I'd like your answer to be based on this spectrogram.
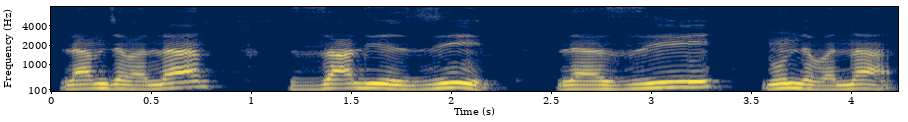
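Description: A man's voice: fairly high pitch, fairly even intonation, unhurried. A man with a slightly strained throat teaching Quran reading, spelling out Arabic syllables one by one and drawing out the recited words.

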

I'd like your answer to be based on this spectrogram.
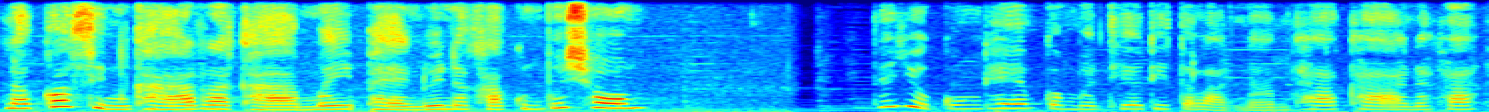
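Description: Lively high-voiced woman vlogger. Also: moderate pace, faint music behind. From Ratchaburi, Thailand. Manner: polite, friendly, often addresses viewers directly. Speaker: travel vlogger. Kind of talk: travel vlog narration to viewers.

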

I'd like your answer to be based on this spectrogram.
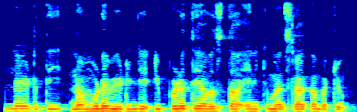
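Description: Anxious young woman student, voiced by a narrator, hesitant, pleading, slightly raised pitch. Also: monotone, quick pace, mellow, close to an everyday voice.

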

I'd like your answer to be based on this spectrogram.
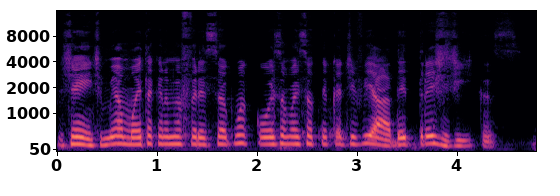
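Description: A man's voice: high voice, fairly even intonation, fairly quick, creaky, warm tone. Chatty man hosting a fan page. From Brazil. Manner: chatty, playful, addresses viewers as gente. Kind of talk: casual celebrity gossip commentary.

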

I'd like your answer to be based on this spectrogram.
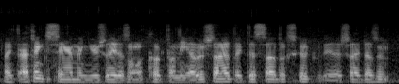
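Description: Speaking rapid-fire in a medium-pitched, gravelly voice that is pushed and bright with little pitch movement, this gaming tutorial host offers casual commentary. He rambles step by step with some hedging. The rough recording has faint background noise and slightly robotic processing.

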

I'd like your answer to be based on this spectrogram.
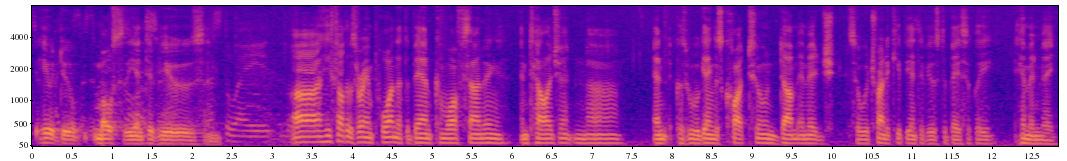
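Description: A man with a very deep voice recalls the past in a plain, laconic way. He is matter-of-fact and sparing with his words. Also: fairly even intonation, brisk. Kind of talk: interview recollection.

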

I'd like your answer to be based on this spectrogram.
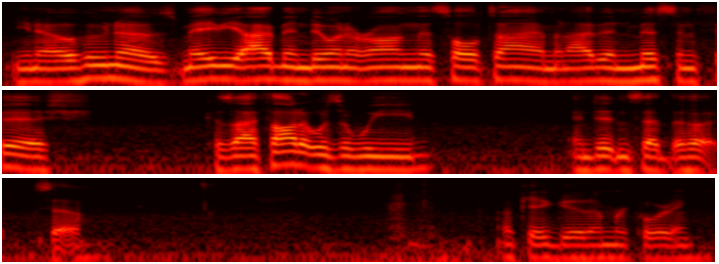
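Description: A man's voice: mid-range voice, flat delivery, moderate pace, pauses often. A young man from South Carolina giving casual, chatty commentary to his viewers while fishing from a kayak on a lake. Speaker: fishing vlogger. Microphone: head-mounted action camera. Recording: faint outdoor noise from an action camera.

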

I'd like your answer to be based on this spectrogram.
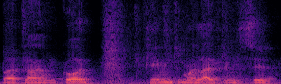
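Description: A man's voice: lowish voice, little pitch movement, unhurried, warm tone, echoey room, rough recording. Tough South African man in his forties. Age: 40s. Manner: tough and emphatic, with preacher-like conviction. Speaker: interviewee. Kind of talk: telling his life story. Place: outdoor shelter against a corrugated metal wall.

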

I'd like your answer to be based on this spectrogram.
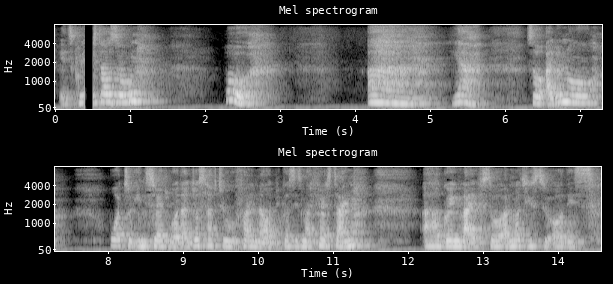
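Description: A woman's voice: mid-range voice, slow pace, long pauses. A young woman hosting a casual live fitness chat in a hesitant, informal, giggly way. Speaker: live video host. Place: indoors, tiled room at home. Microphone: phone a few steps away. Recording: very echoey bare room.

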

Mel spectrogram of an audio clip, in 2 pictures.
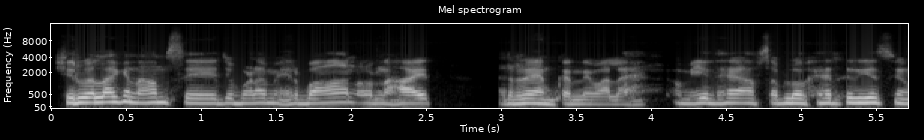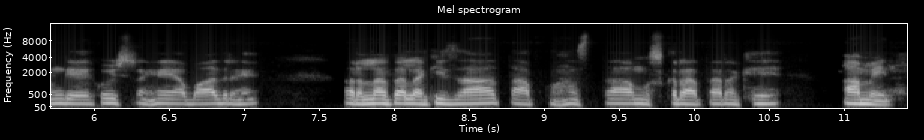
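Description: A man's voice: on the high side, fairly even intonation, moderate pace, dry recording, dull audio. A man in his thirties, a travel vlogger, narrating outdoors on a farm into a lapel mic, with devout greetings and pious phrases. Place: outdoors on a dragon fruit farm. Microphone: lapel mic, selfie stick camera.

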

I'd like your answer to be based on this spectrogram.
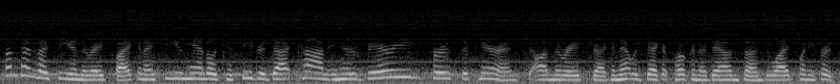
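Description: A woman's voice: on the high side, quick pace, few pauses. A woman interviewing a horse trainer trackside for a racing broadcast, asking questions in a polished manner. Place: outdoor fairground racetrack. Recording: background noise at the track.

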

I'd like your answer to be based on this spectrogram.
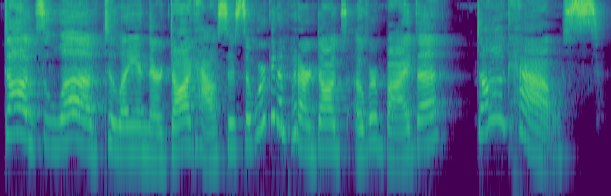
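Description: High, animated woman teaching a toddler. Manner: simple, slow, sing-song talk as to a toddler, with questions and pauses. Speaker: preschool teacher. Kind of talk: children's counting lesson, as if to a toddler.

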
